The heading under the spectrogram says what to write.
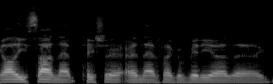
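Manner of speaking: normal talking voice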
